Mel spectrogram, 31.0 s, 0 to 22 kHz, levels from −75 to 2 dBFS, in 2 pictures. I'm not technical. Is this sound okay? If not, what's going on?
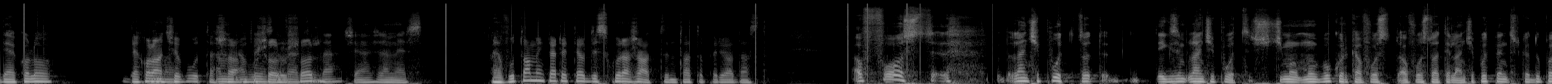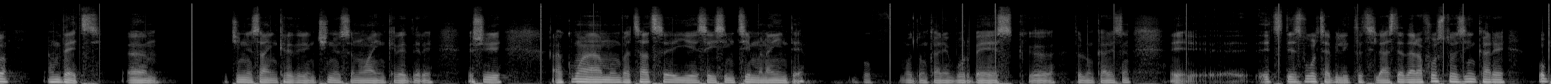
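No. Two digital devices run on separate, unsynchronised clocks, so samples keep slipping. These word clock ticks click about fourteen times a second, from 0.11 to 31.01 s.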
